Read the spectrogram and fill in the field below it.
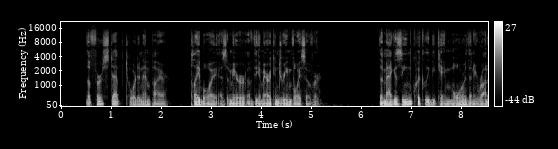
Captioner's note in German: Voiceover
